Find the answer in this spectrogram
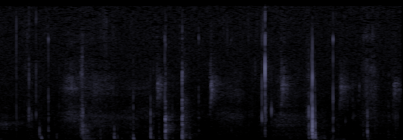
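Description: Scattered light clicks and rustling while swinging on a chain swing with a phone held in hand, with one sharper click about three seconds in.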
